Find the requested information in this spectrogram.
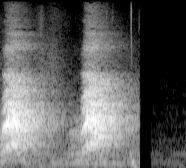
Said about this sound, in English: See, the dogs agree. The dogs agree. we have dogs over here, guys, and they agree.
